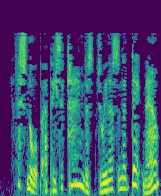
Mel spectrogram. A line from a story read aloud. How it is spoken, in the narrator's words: he whispered triumphantly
